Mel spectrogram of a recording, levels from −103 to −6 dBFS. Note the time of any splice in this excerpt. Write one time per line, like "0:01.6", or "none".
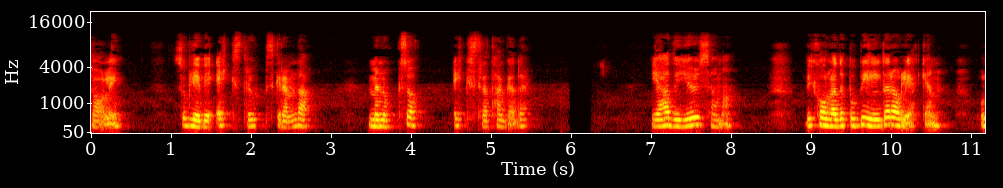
0:08.7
